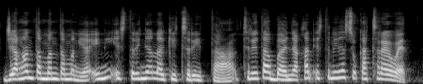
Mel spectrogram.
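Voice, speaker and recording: A woman's voice: sits high, expressive, quick pace, mellow. A woman trainer giving a playful, chatty motivational talk to a live audience, acting out little scenes as she goes.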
